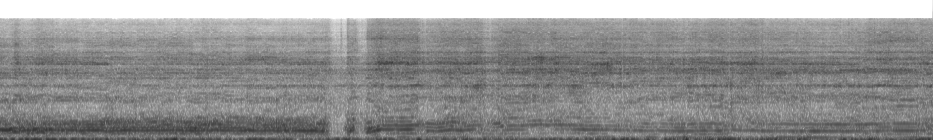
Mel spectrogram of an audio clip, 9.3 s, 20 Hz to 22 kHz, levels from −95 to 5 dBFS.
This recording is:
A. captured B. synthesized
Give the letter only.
B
